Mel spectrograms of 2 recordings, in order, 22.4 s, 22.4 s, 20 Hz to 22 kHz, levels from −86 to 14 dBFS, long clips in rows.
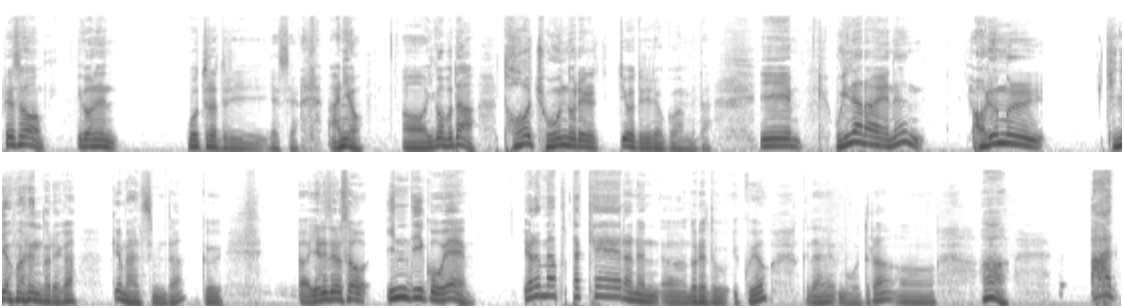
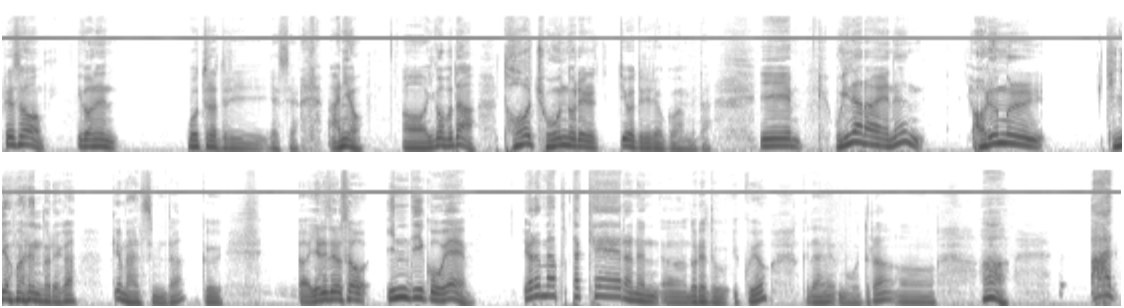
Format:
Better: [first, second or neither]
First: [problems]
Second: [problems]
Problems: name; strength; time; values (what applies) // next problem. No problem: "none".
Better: first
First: none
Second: high-pitched whine; loud; throughout; 9 kHz, 6 dB below the speech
